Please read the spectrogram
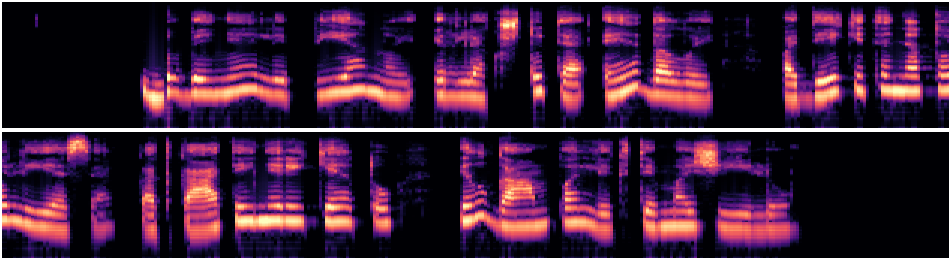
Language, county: Lithuanian, Utena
